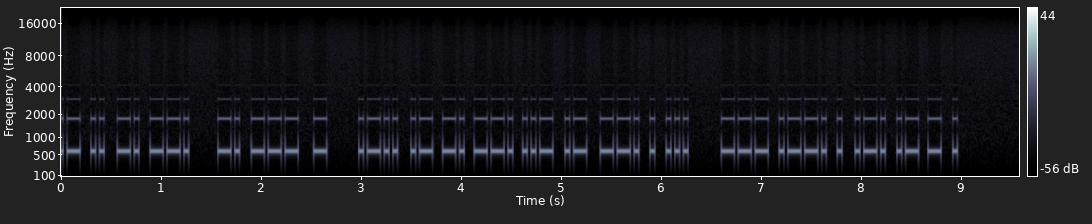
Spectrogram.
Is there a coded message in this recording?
Yes: Morse code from 0.0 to 9.0 s, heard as a keyed tone, hand-sent with a paddle, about 28 wpm, 590 Hz. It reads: … NOT LANGUAGES OPERATE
